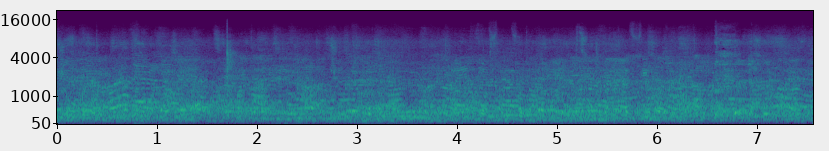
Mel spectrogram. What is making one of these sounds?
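A man speaks to an audience at a distance.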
